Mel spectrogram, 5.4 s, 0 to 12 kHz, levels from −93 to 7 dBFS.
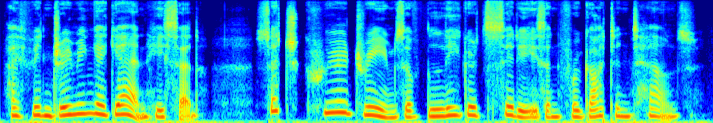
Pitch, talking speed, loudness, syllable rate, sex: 215 Hz, 170 wpm, -17 LUFS, 4.9 syllables/s, female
